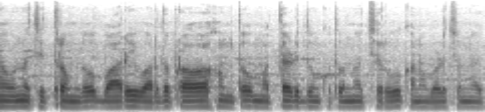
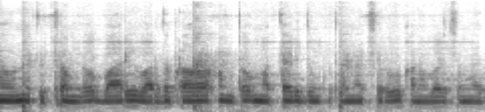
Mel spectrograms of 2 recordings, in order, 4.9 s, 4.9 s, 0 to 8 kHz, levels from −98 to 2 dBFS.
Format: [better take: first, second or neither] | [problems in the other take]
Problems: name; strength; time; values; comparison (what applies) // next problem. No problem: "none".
first | noise reduction (neural separator model SepFormer DNS4)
